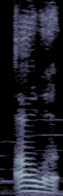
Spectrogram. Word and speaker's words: hour: இப்போ HOUR அதை வந்து ஹவர் சொல்லக்கூடாது, அவர். இந்த ஹெச் வந்து சைலன்ஸ், ஆள் ஆரம்பிக்குது.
